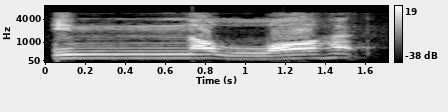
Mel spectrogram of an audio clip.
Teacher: خدت الغنة من مخرجها من الخيشوم في إن ثم تأتي باسم الجلالة إن الله.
